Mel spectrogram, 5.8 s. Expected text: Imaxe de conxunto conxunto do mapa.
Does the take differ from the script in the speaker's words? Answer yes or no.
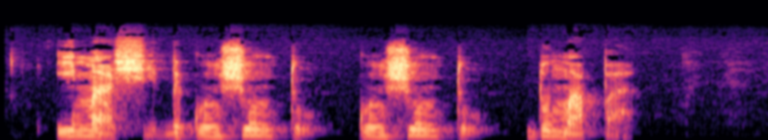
no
